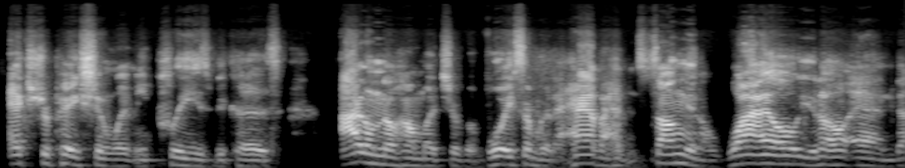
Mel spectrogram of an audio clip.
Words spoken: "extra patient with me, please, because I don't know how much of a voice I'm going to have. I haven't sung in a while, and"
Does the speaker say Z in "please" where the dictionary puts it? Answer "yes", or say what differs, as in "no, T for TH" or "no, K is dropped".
yes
